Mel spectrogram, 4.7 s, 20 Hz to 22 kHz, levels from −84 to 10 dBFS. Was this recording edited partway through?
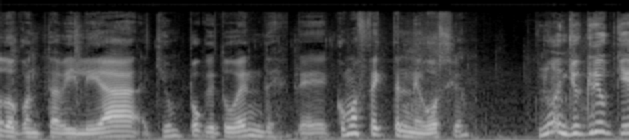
yes; 1 cut; at 1.5 s

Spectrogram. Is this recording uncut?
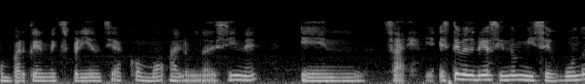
yes; 0 cuts

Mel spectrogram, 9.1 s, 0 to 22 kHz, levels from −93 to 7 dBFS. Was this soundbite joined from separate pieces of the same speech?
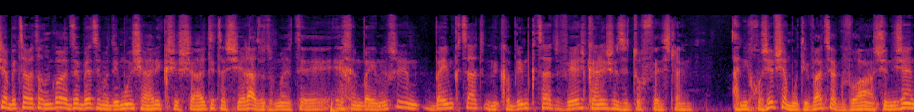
no; 0 cuts

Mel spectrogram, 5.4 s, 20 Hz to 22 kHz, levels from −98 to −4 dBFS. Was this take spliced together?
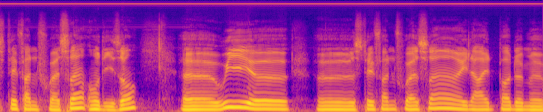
no; 0 cuts

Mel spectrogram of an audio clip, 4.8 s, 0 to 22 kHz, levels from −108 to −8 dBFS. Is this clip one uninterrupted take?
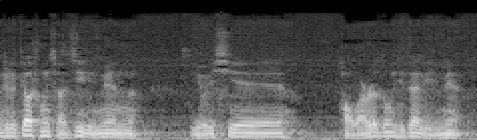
no; 1 cut; at 1.9 s

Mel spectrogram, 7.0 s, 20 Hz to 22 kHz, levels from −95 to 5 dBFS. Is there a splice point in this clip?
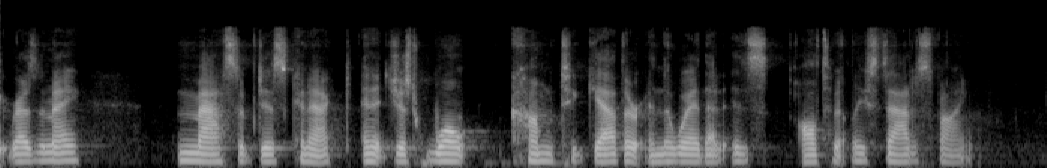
no; 0 cuts

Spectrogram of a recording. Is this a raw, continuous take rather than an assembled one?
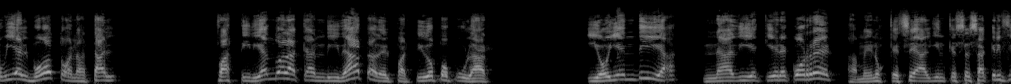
yes; 0 cuts

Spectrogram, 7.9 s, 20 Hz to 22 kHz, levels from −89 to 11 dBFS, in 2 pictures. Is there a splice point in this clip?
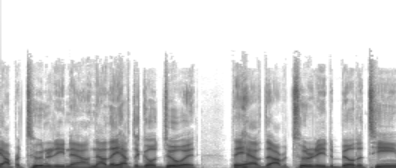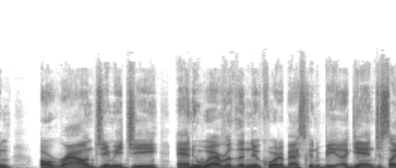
no; 0 cuts

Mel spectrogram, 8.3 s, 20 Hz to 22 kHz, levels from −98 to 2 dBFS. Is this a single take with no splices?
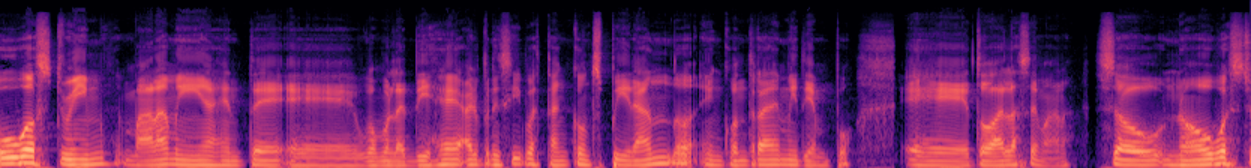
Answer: no; 2 cuts; at 6.0 s, 7.2 s

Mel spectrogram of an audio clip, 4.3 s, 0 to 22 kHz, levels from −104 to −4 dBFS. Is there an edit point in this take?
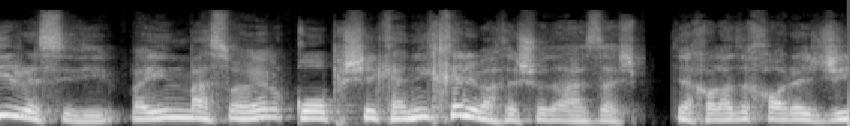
yes; 1 cut; at 3.2 s

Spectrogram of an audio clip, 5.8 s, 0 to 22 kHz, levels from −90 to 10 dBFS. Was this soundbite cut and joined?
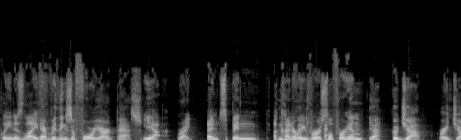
yes; 1 cut; at 2.7 s

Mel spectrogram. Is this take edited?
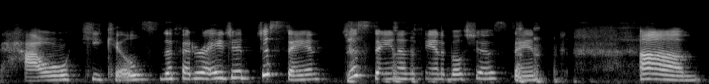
yes; 1 cut; at 5.1 s

